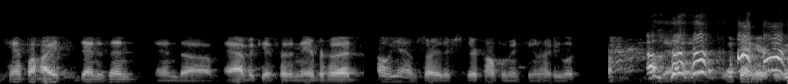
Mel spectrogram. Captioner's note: laughter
